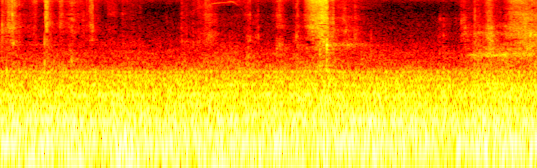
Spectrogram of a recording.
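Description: Magic: The Gathering trading cards being flipped one by one through a freshly opened booster pack in the hands: faint card-on-card slides and flicks, a few light clicks, over a low steady room hum.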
